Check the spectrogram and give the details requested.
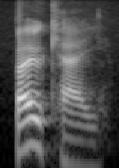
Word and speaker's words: bokeh: I said it before and I'll say it again, bouquet. Bokeh. Bokeh, not bouquet.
